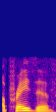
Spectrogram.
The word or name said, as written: appraisive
